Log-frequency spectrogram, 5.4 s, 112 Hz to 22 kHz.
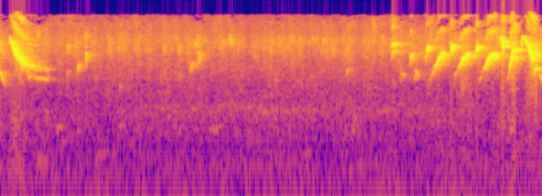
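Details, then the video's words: Major goldfinch and canary hybrid in song, 2012: a loud, steep falling sweep opens, followed by silence, then a rapid run of high, twittering notes building in volume. "chant 2 major x canari"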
